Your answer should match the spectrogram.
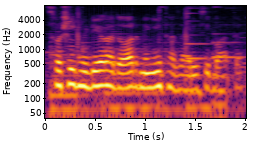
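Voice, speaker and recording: Young woman vlogger; relaxed chatty voice-over, mellow timbre. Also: on the low side, quick pace, faint music behind. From Pakistan, southern Punjab. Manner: chatty, mixes in English words, frequent fillers. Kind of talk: casual chat to subscribers.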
